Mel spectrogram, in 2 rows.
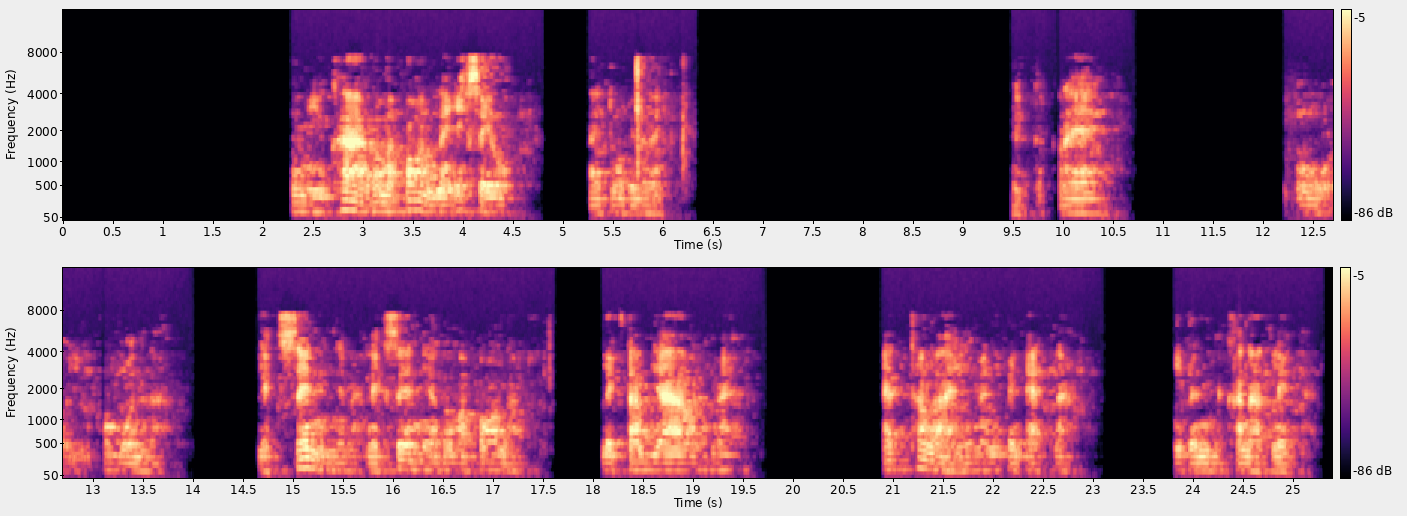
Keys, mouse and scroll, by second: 4.1 click, 6.0 scroll down 1, 7.9 scroll down 1, 9.9 middle click, 9.9-10.4 scroll down 5, 10.4 Down, 10.4 scroll, 11.7-12.8 scroll, 14.6 click, 15.4-19.6 drag, 21.4 click, 24.0 click, 24.6 click.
